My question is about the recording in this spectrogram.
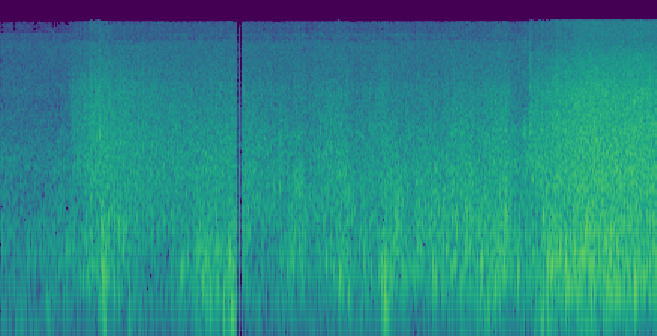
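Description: Wind and sea noise on a sailing ship's deck: a steady rushing that builds gradually and is loudest near the end.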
